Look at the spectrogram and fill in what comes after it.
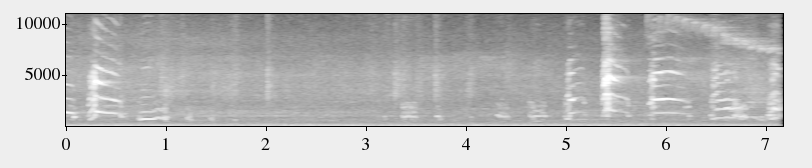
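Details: Dog at a pagoda in Siem Reap, a mother carrying her newborn puppies in her mouth from a hole in the stupa. Scattered high, thin whimpers and yips with rising and falling pitch over a low background rumble.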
